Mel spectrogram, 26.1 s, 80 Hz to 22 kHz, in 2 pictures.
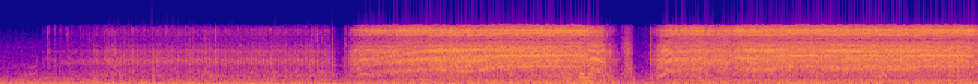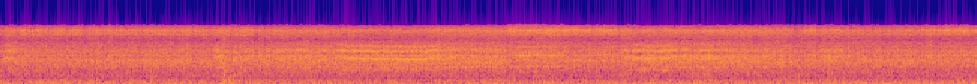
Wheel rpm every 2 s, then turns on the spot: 0, 20, 60, 210, 130, 220, 220, 230, 230, 220, 230, 220, 230.
2-4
